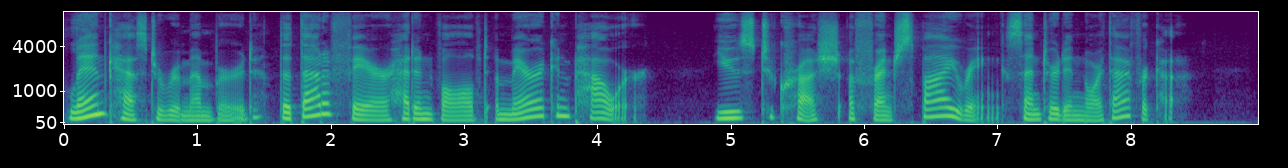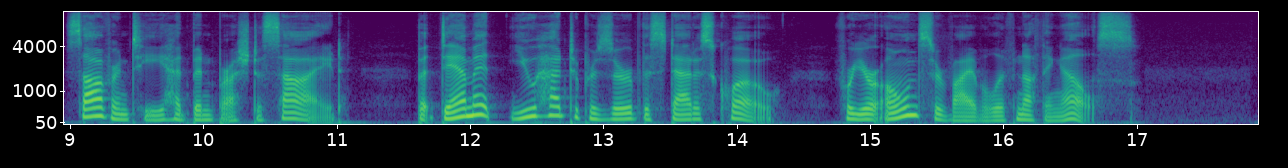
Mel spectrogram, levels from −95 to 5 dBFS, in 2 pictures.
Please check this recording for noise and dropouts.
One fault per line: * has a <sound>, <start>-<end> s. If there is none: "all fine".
all fine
